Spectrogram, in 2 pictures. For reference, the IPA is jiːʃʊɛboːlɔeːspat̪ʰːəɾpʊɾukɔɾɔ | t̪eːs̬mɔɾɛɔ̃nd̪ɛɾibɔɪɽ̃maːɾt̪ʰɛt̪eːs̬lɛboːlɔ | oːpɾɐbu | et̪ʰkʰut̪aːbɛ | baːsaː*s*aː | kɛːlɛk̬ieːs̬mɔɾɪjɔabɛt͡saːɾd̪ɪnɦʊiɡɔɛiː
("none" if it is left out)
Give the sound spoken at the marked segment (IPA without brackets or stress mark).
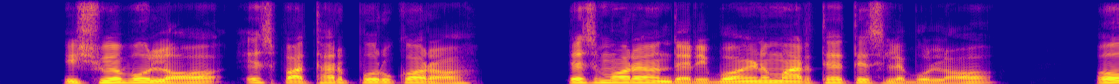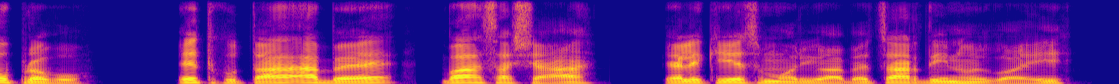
ʃ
